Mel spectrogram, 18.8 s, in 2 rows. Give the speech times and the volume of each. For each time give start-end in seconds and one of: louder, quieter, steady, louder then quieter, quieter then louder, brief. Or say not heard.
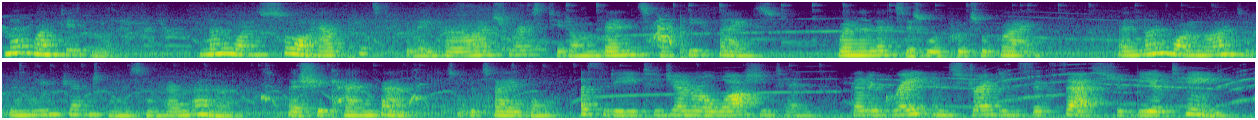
0.0-18.6 steady.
